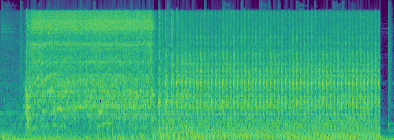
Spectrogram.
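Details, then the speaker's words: Bajaj auto-rickshaw diesel engine, whose sound had changed, after head gasket (head packing) replacement: brief starter burst, then a settled diesel clatter with an even beat near three per second and no knocks; engine sounds better than before and healthy. "तो जैसा की आप देख का रहे हो की गाड़ी के साउंड किस तरीके से सब चेंज हो गया है यानी की पहले से अच्छा हो गया है और ऐसे ही रहनी चाहिए इंजन के साउंड"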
